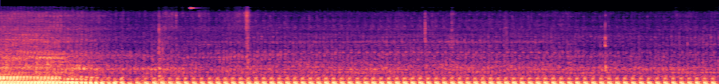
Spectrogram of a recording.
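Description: A motorcycle engine idles with a steady, even putter.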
